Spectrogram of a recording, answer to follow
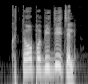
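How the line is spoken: Shout. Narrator (Russian): крикнул он

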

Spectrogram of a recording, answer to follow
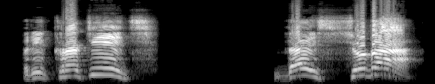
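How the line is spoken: Barking shout near ear. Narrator (Russian): гаркнул Квит над розовым ушком благотворительницы

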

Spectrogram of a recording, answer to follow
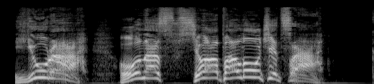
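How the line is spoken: Shouted. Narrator (Russian): кричал кактус Кирилл

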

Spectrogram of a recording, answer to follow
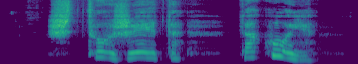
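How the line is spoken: Strangled whispered question. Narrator (Russian): спросил он сдавленным шепотом

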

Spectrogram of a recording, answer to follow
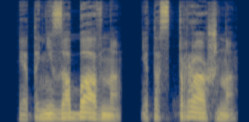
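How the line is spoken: Whispered. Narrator (Russian): прошептал он

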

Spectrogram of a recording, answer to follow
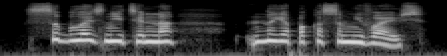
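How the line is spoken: Sighing. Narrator (Russian): вздохнула я

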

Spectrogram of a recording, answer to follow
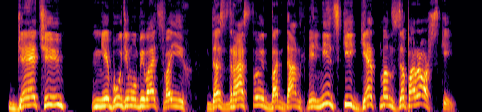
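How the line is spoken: Powerful impassioned shout. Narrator (Russian): Пан Кшичевский с горящими глазами кричал мощным голосом

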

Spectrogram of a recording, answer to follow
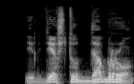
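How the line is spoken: Grumbling. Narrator (Russian): проворчал Наслав

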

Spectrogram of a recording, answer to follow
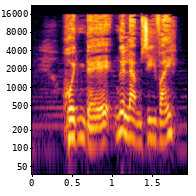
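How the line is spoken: Flustered, trembling, hurried. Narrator (Vietnamese): Tài xế bối rối run rẩy, vội vàng hỏi

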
